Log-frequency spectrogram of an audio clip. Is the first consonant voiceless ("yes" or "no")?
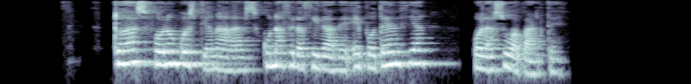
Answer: yes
